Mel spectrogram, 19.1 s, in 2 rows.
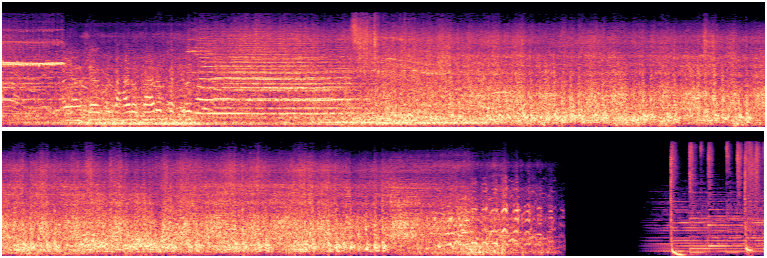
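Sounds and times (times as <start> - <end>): train passing on track: 0.0 - 16.6.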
